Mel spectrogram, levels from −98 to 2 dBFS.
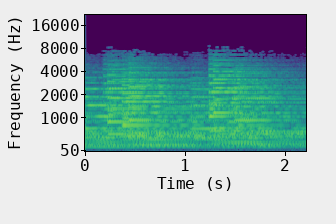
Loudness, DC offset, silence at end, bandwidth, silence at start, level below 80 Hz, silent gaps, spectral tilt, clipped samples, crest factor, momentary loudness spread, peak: -17 LUFS; under 0.1%; 0 s; 8.4 kHz; 0 s; -64 dBFS; none; -3.5 dB/octave; under 0.1%; 16 dB; 8 LU; -2 dBFS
